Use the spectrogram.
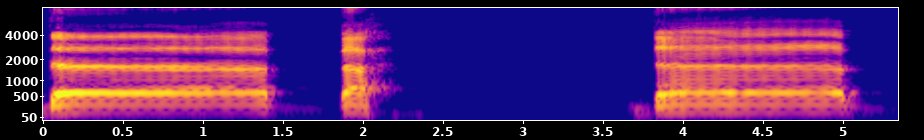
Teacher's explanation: la voyelle longue qui précède une lettre renforcée va faire que la prolongation devra être de 6 temps · Une voyelle longue suivie d'une consonne renforcée, que ce soit en situation de liaison ou de pause. · Term: Al-maddul lazim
